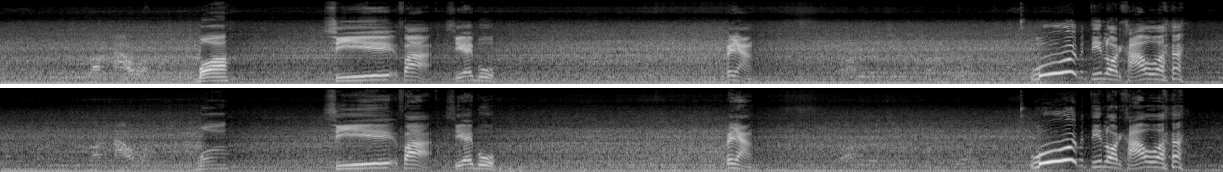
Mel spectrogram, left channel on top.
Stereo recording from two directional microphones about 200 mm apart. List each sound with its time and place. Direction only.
2.0 s speech: centre (ahead or behind)
3.2 s speech: 15° right (ahead or behind)
7.3 s speech: 25° right (ahead or behind)
10.3 s speech: 30° right (ahead or behind)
